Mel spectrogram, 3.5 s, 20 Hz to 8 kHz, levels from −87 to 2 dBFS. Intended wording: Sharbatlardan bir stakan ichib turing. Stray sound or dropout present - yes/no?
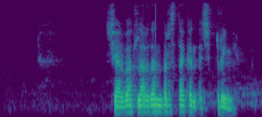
no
